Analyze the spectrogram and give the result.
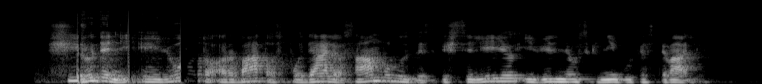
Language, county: Lithuanian, Kaunas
